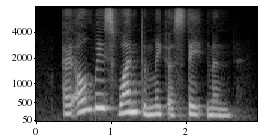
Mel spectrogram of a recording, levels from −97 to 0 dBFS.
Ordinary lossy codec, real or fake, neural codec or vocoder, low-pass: none; fake; codec, 16 kHz, 0.5 kbps, FunCodec, trained on Chinese and English, 25 frames a second; none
